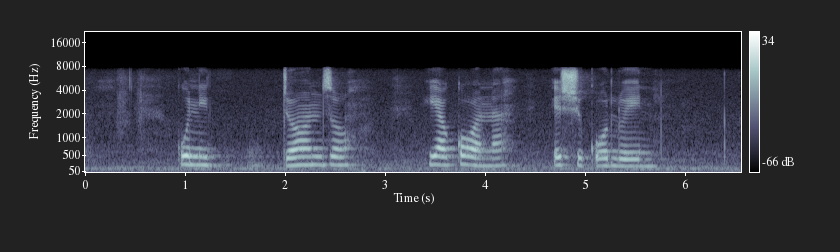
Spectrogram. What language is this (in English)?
Tsonga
